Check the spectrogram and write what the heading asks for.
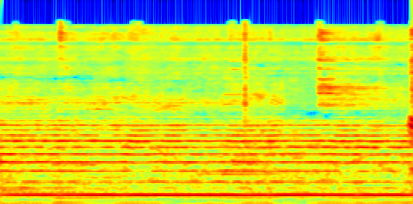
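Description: Live band music played loud through a PA: one long chord held steady without change.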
